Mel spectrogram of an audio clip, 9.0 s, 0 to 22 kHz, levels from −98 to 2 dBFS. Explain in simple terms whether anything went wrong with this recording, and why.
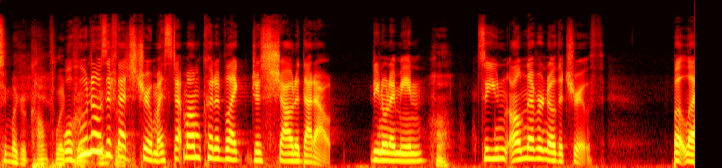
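Something went wrong at the very end. The speech stops abruptly at 8.68 s, in the middle of a sound. It does not fade out. It drops straight into complete digital silence, which lasts until the clip ends about a third of a second later. This is a cut-off end. The last stretch of audio was never saved or played back, so the recording simply halts before the speaker finishes.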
